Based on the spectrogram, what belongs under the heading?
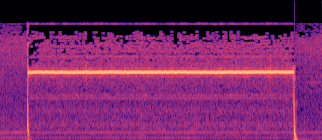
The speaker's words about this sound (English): Please leave a message after the beep.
